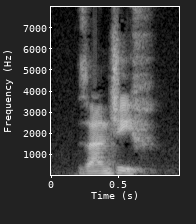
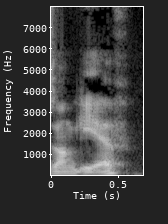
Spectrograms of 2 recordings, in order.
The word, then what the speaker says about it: Zangief: I've said Zangief my entire life because I've lived in the central belt of Scotland. I'm an ignorant bastard. I know it's pronounced Zangief, but I'm going to start making the effort to start saying that.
